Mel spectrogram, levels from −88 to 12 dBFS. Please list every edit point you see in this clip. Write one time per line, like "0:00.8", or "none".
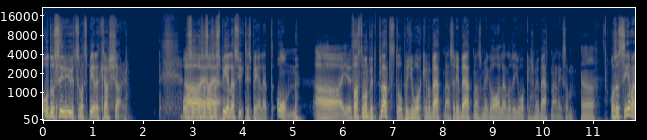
0:03.3
0:04.0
